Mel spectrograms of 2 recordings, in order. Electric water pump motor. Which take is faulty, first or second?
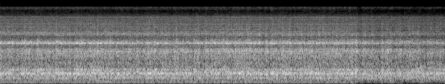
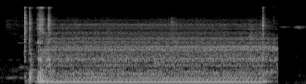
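first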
